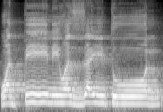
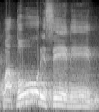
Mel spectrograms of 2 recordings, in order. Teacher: Tapi begitu di sini ini to ya, waktu, nah gitu ya. Nah, karena makhrajnya ta dan to ini berdekatan, maka biasanya yang kedengeran jadinya sama, watu risinin, padahal di sini adalah to, waktu lebih tebel. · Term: makhraj yang berdekatan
